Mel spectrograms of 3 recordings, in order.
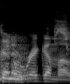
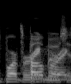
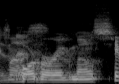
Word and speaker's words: Borborygmos: So I don't think it's pronounced Barigamos. – Screw you. – I think it's Borborygmos. – Borborygmos.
